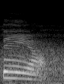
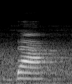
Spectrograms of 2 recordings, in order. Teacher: De mais o não vai ficar del, vai ficar dó. Então eu tenho a perda fonética da minha vogal E.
